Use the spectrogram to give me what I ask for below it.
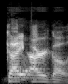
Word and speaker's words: Gallardo: I can never pronounce this guy's name. Geraldo, Giovanni. Oh, Gallardo. Gallardo, thank you.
